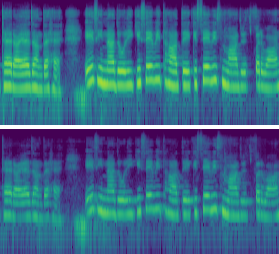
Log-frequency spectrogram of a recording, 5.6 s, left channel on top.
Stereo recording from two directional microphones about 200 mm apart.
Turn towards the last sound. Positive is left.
turn(degrees=45)  # may be behind; listen again after turning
